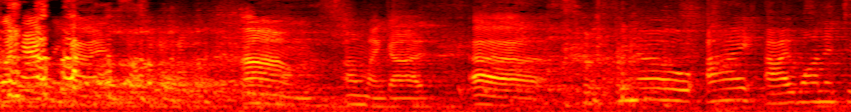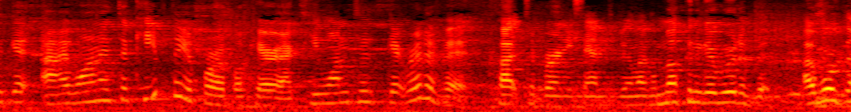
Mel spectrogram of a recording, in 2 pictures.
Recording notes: This episode is from our live taping at The Brooklyn Commons.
